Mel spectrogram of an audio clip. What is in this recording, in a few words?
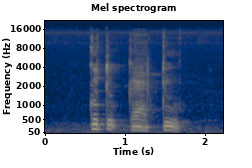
"dog flea", Nukuoro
